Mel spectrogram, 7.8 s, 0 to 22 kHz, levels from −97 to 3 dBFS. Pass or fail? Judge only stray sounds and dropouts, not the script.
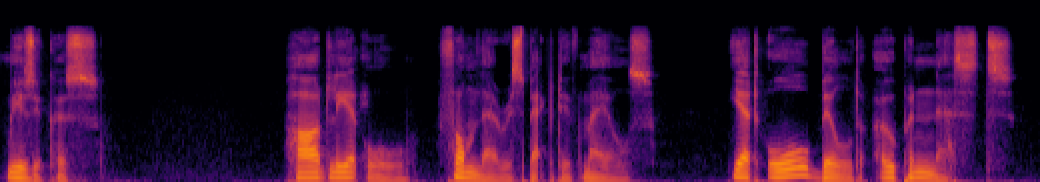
pass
